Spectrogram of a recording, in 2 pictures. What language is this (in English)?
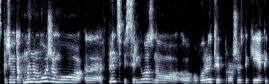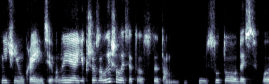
Ukrainian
